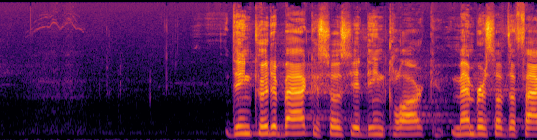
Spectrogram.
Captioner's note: none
